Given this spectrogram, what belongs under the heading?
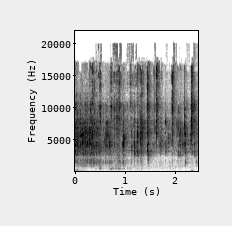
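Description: Cumin and mustard seeds sizzle and crackle in hot oil in a kadhai, a close, steady bright hiss scattered with quick pops, with no voices.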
